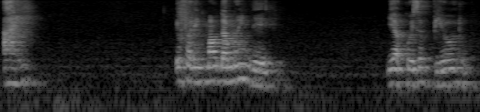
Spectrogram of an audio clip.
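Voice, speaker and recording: An actress playing an overworked, exasperated housewife on a theater stage, swinging from hushed pleading to shrill outbursts. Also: female voice, very animated, normal speed, reverberant. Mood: indignant. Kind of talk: live stage theater acting.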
